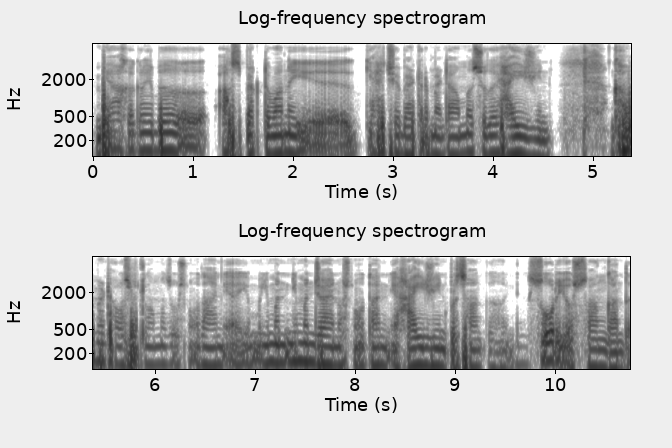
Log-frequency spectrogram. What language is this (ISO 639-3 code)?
kas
